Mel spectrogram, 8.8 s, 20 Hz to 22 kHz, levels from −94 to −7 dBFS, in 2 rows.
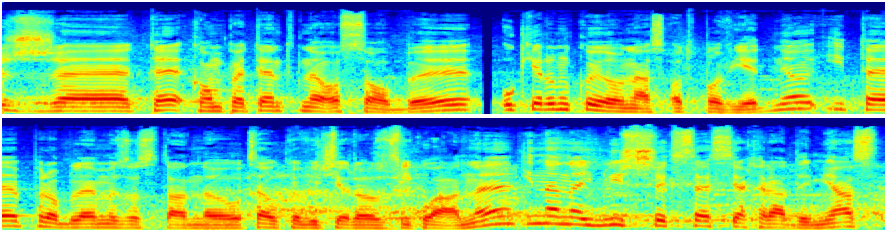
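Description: At 2.39 s the sound stops dead and returns at 2.45 s. This is a gap between stream segments. The timestamps of two consecutive pieces of the stream do not meet, so the player fills the space with silence. The hole lasts about 56 ms and has hard edges on both sides. Nothing is missing from the material. The silence is inserted, pushing everything after it slightly later.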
